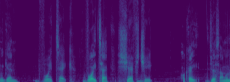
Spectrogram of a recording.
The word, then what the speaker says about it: Wojtek: How is it that you pronounce this gentleman's name again? Wojtek.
